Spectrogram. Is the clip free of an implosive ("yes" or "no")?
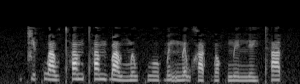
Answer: no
